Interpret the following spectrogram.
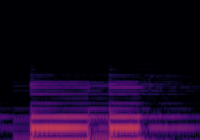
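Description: Plugged-in guitar played through EQ and compression: a low note plucked about a third of a second in and again about a second in, each damped after a moment.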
